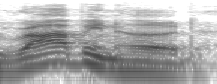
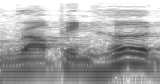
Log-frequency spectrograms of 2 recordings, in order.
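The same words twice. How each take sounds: First: It has the American stress pattern. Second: It has the British stress pattern. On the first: "they say" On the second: "we say"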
